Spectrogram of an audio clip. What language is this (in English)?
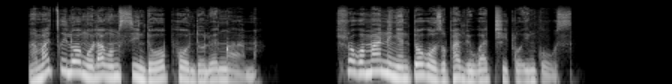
North Ndebele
